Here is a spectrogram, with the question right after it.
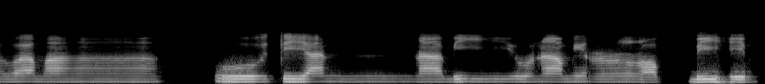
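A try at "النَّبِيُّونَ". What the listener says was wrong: Nabi yuna min rabbihim. Panjang.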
